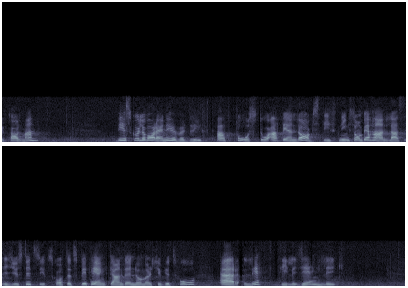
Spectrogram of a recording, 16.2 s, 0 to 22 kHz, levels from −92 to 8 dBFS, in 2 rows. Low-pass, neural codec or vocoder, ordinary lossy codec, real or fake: 7.2 kHz; codec, 16 kHz, 6 kbps, DAC; none; fake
